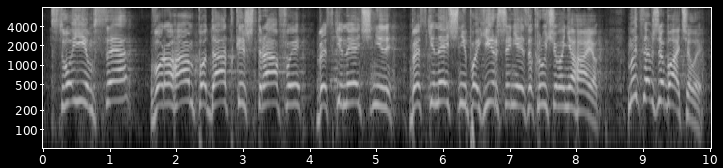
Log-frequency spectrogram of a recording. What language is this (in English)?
Ukrainian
